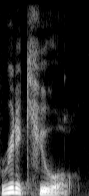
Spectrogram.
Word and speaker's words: ridicule: rical or ridicule it's ridicule make the long oo sound plus the dark L at the end of the word ridicule ridicule is a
